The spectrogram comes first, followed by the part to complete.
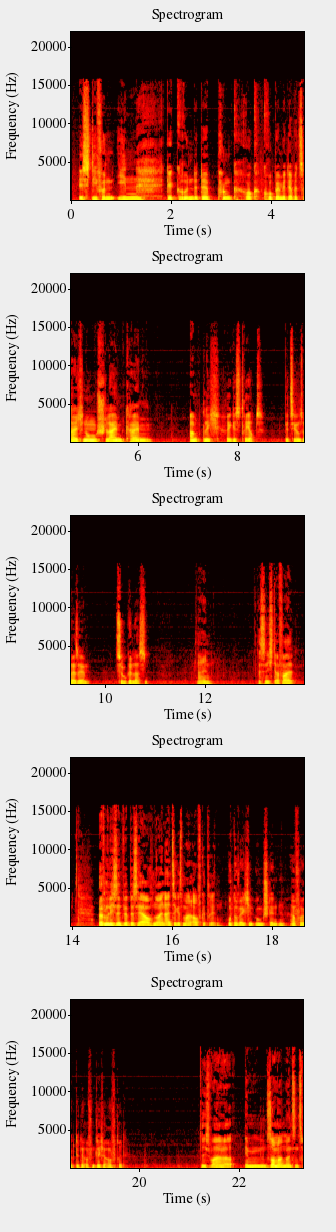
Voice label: Saechsisch Hoerspiel; SWR2

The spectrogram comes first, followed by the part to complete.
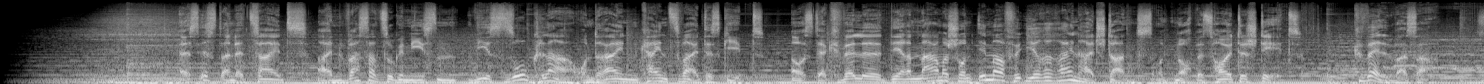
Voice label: Werbung Wasser; LOFT VOICES

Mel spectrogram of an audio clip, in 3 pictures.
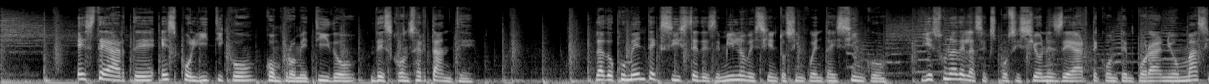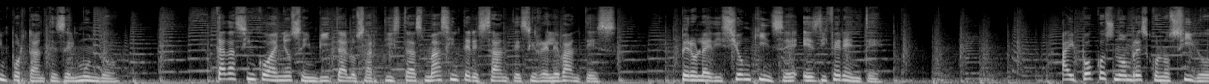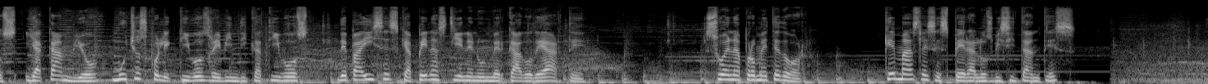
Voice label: TV Report; TV-Report Documenta fifteen

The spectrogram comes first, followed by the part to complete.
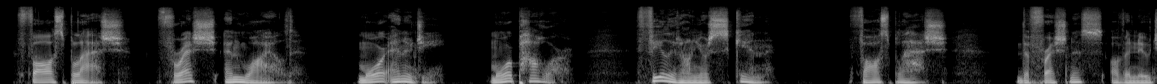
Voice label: us englisch; LOFT VOICES

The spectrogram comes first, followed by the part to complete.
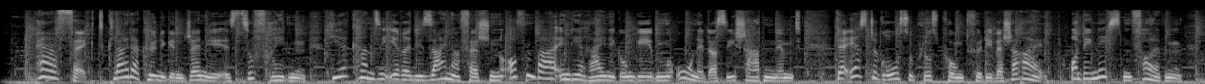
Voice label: Kommentar Docufactual; SAT1 Wuestenkoeniginnen

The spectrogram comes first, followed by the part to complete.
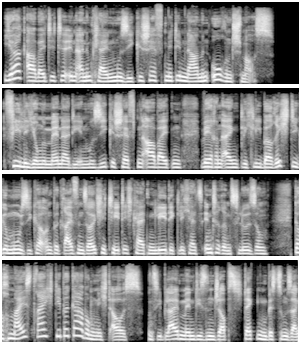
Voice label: erzaehlung

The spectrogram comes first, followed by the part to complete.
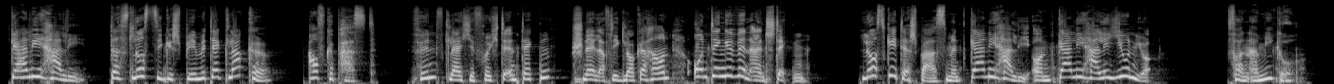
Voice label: Werbung Spiel

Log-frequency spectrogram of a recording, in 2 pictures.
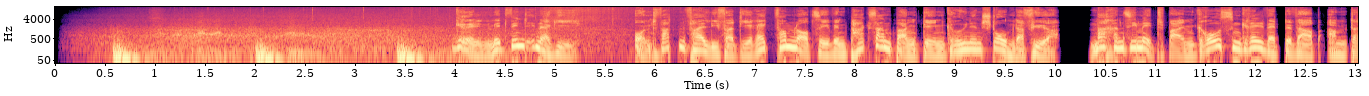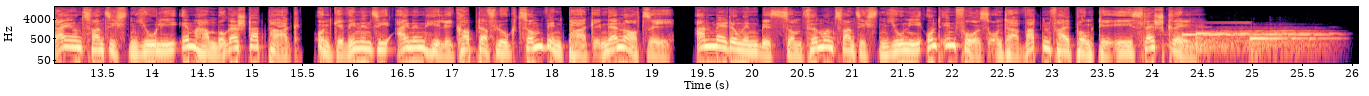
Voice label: Funk Grillwettbewerb mit fx und logo; vattenfall

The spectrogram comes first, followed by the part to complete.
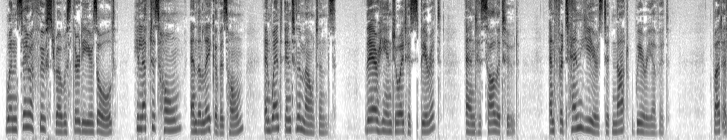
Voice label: us englisch

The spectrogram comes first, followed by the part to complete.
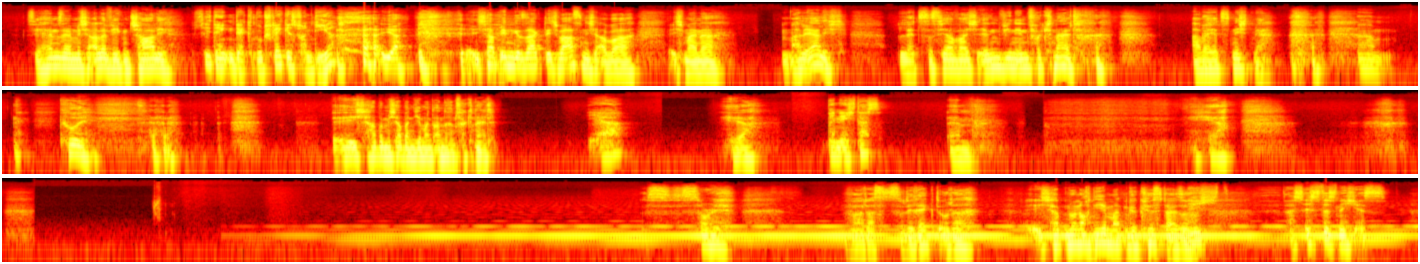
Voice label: Erste Stimme, German; Real - Heartstopper (Netflix) - Rolle:James; English UK

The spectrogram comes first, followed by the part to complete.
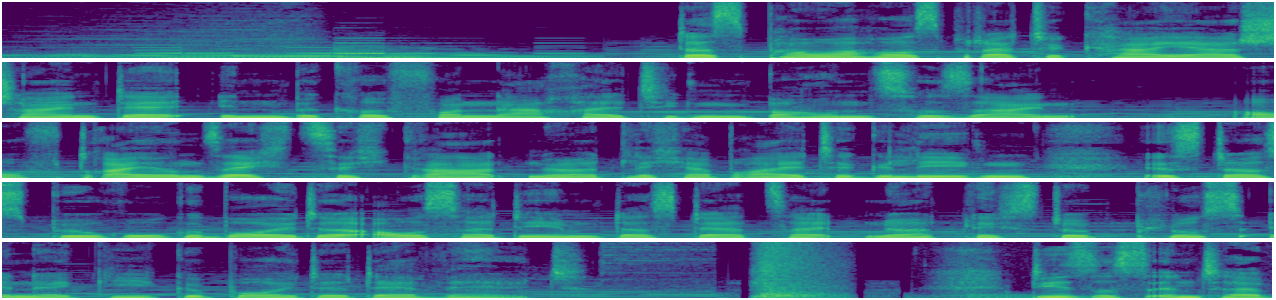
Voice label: Nachrichtenbeitraege; LOFT VOICES

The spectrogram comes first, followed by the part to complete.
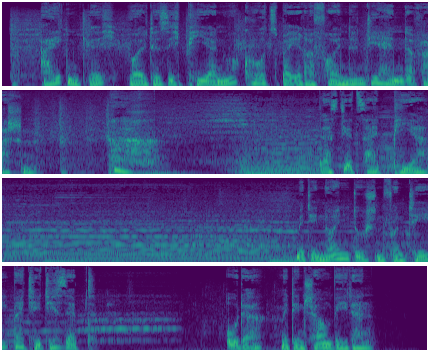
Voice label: tv spot; tetesept duschen

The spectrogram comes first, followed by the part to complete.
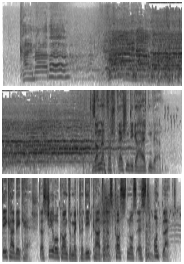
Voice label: Werbung, Jung (18-30), German; DKB - Werbung; Germany; LOFT VOICES

